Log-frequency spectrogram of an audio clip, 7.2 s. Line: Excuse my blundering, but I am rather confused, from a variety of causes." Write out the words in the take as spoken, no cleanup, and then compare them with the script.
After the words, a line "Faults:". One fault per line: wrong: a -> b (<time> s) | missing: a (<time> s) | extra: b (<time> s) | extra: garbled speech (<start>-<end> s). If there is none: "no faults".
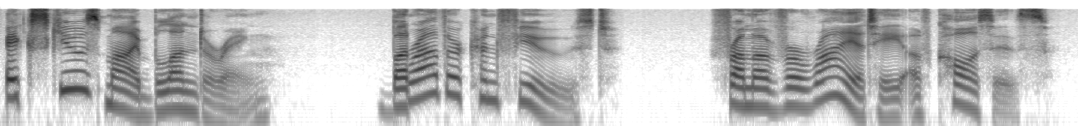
Excuse my blundering, but rather confused, from a variety of causes."
Faults:
missing: I am (2.8 s)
